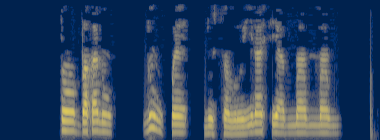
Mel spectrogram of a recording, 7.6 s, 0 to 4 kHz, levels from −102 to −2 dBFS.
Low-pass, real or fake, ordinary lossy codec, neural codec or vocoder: 3.6 kHz; real; MP3, 16 kbps; none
